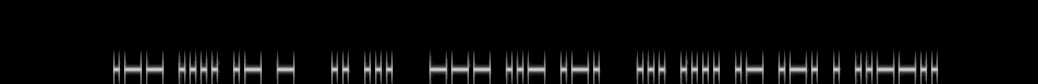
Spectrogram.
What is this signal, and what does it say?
Morse code, heard as a keyed tone, about 22 wpm, 700 Hz. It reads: WHAT IS OUR SHARE?
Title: Sentences from Top 900 Words 22wpm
